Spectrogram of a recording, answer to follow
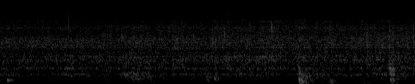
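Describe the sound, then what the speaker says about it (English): Beef mince cooking in a pan gives a quiet, steady bubbling hiss, faint and continuous with a few soft pops and no voices. "It's bubbling rather than sizzling. We want to get it to a sizzle."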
